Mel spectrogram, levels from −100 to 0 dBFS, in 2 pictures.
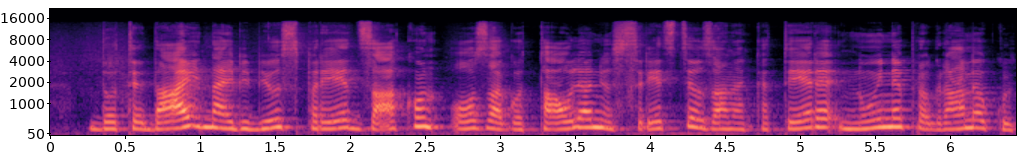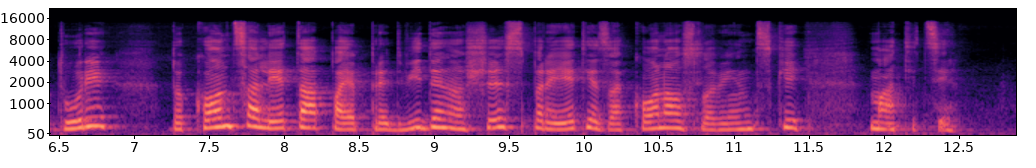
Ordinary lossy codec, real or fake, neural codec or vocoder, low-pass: none; fake; vocoder, 48 kHz, 128 mel bands, Vocos; 14.4 kHz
